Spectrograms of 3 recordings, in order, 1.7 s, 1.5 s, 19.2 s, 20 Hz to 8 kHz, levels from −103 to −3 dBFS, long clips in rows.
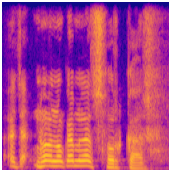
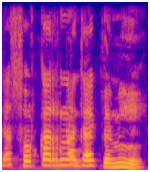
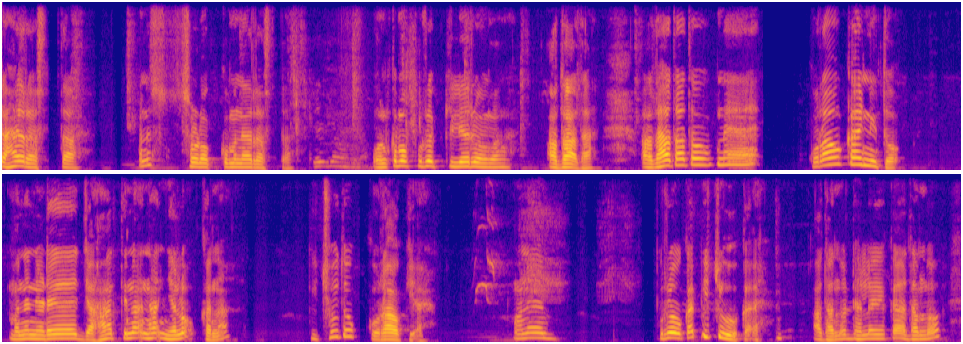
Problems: none marked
